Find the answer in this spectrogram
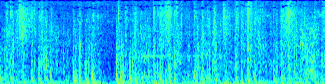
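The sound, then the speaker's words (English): Horse hooves clip-clop in a video game, a steady, rapid patter of hoof strikes that runs without a break through the whole stretch at an even, fairly loud level. “the A button is you're kicking the spurs. It's a little harder to steer the horse than it is a car.”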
